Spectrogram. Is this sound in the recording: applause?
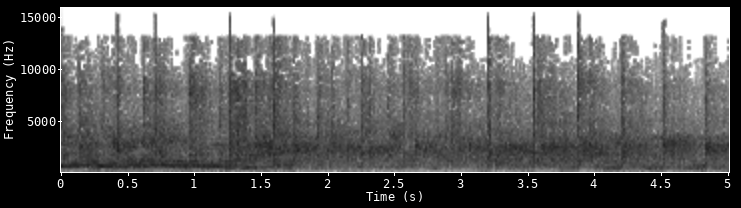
yes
